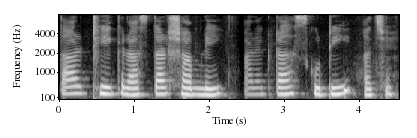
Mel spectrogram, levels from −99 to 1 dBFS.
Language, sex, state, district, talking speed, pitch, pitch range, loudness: Bengali, female, Tripura, West Tripura, 105 wpm, 235 Hz, 220-245 Hz, -13 LUFS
